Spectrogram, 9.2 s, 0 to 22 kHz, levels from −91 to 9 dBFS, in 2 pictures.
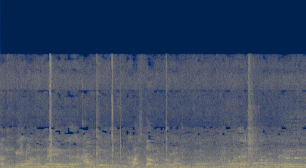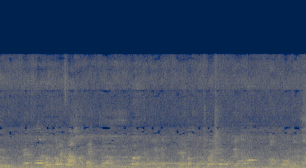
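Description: Throughout, nothing sounds above about 14.9 kHz, and the top end is dull. This is likely low-bitrate audio saved at a high bitrate, and the later encode cannot restore what the first one removed.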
